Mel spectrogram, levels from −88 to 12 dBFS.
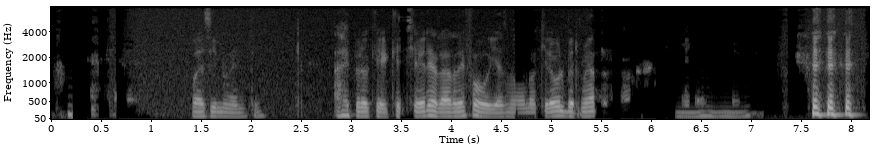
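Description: Speech is suppressed in double talk from 0.04 to 0.68 s, dropping by roughly 40 dB. The echo canceller likely mistook overlapping talk for echo and turned the talker down. The far side's voice leaks through from 0.62 to 0.81 s, about 25 dB below the speech. Some loudspeaker echo likely escaped cancellation, leaving a faint second voice. Further double-talk dips follow at 3.51 to 3.62 s (about 10 dB), 4.64 to 4.87 s (about 15 dB), and 5.44 to 7.1 s. That last stretch is deep, near 40 dB, and the speech nearly vanishes. A brief, very faint leak, about 40 dB down, appears at 7.06 to 7.13 s. A final dip of about 25 dB comes at 7.43 to 7.58 s.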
